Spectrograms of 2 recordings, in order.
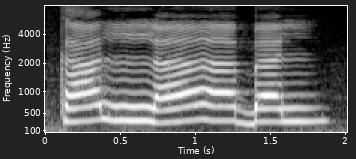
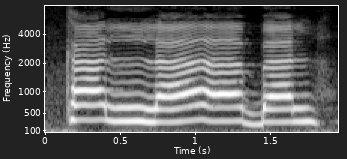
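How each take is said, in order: No difference in how they are said.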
